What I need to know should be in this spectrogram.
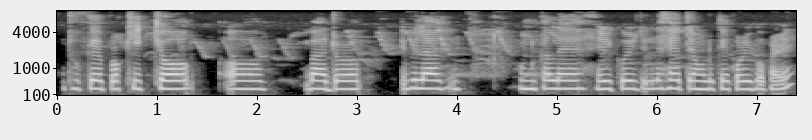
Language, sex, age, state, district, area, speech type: Assamese, female, 18-30, Assam, Sivasagar, rural, spontaneous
